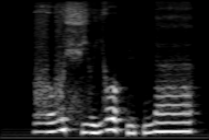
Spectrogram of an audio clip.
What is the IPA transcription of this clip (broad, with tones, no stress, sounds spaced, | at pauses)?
v o˨˦ v fʲ u˨ j o˦ ʔ y˨ ʔ n ɜː˦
